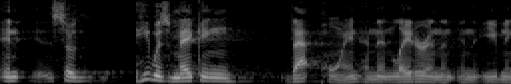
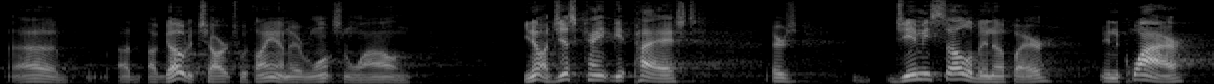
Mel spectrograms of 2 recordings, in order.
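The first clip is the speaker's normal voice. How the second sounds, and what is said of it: East Texas accent impression. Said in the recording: “I'll do my best impersonation here... This is East Texas.”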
